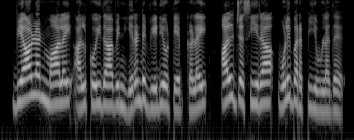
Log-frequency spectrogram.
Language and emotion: Tamil, neutral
